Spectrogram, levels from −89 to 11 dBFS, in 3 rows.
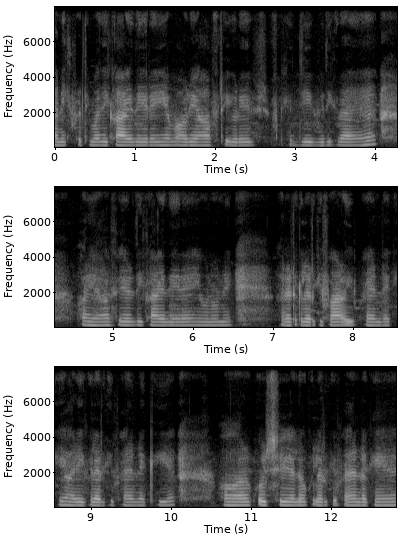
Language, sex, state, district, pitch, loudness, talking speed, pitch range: Hindi, female, Bihar, Gopalganj, 185 Hz, -31 LUFS, 205 wpm, 185-190 Hz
